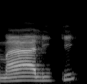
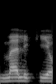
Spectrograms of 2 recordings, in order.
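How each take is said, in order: First: The first vowel is drawn out long. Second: The first vowel is kept short. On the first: "boleh dipanjangkan" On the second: "boleh dipendekkan"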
